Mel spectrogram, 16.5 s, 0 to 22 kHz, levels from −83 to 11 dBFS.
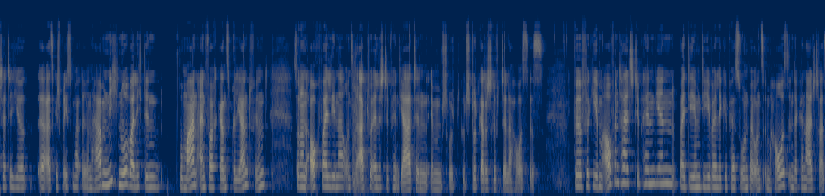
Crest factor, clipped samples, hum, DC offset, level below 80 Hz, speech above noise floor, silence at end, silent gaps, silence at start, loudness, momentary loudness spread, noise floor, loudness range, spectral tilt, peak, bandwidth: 26 dB; under 0.1%; none; under 0.1%; under -90 dBFS; 22 dB; 0 s; none; 0 s; -34 LUFS; 10 LU; -57 dBFS; 3 LU; -2 dB/octave; -8 dBFS; 16 kHz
